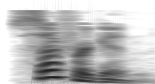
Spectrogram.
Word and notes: suffragan: British English

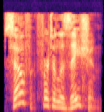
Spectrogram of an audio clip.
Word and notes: self-fertilization: British English

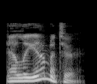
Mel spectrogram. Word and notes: elaeometer: British English

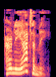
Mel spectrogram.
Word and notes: herniotomy: British English

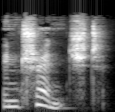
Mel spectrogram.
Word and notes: entrenched: British English

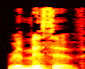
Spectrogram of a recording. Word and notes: remissive: British English

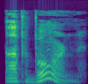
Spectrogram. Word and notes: upborne: British English

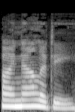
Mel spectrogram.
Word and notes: finality: American English

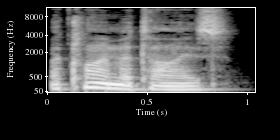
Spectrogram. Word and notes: acclimatize: British English

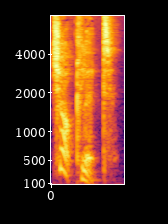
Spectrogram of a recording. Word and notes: chocolate: British English

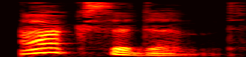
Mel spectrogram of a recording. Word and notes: oxidant: British English

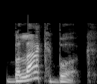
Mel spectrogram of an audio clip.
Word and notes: blackbuck: British English

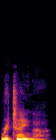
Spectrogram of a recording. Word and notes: retainer: British English

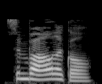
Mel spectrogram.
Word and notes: symbolic(al): British English

